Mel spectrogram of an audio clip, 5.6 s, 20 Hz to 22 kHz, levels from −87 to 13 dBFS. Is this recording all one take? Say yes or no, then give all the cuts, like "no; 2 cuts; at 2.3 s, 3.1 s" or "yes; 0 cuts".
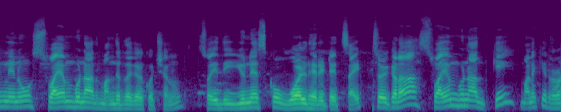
no; 1 cut; at 3.7 s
